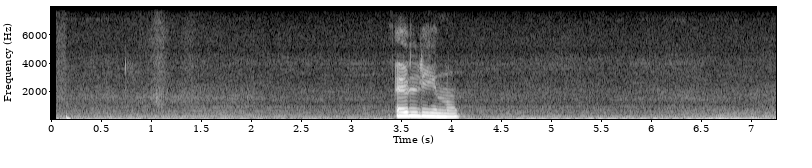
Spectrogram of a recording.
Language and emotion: Russian, neutral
